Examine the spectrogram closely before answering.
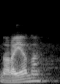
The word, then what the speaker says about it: Narayana: Now, I just have to know that Rishit is still a student of Narayana School. Am I pronouncing it right? Narayana? Yeah, that's right.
